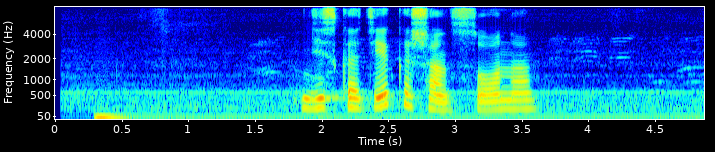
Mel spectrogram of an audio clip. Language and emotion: Russian, neutral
